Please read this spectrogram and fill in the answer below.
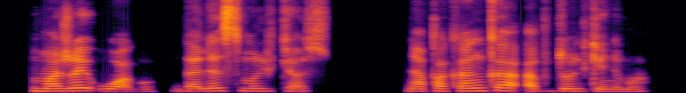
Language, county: Lithuanian, Vilnius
